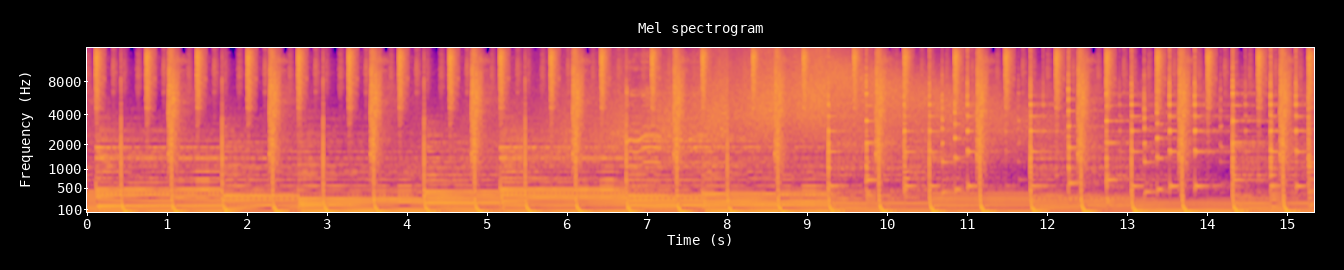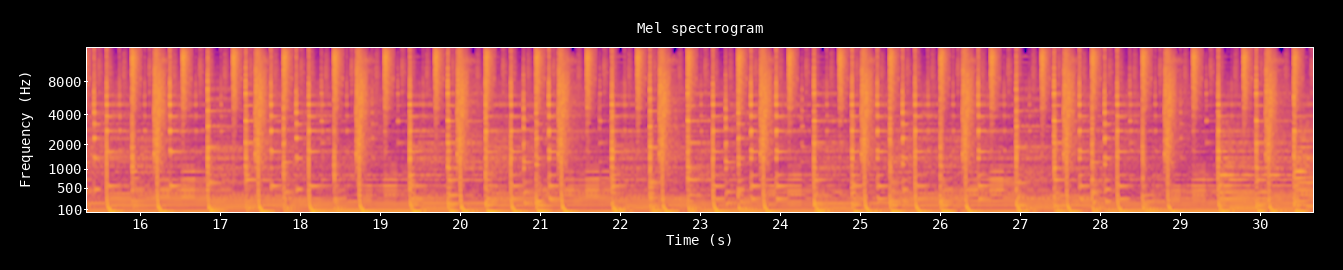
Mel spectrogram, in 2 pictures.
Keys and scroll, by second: 0.4 ctrl+z.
